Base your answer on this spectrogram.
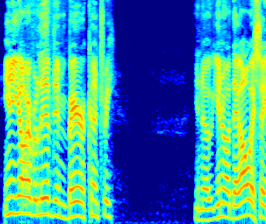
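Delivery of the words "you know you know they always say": normal talking voice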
